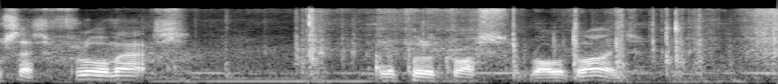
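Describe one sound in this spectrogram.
A plastic cover slides and clicks into place.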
